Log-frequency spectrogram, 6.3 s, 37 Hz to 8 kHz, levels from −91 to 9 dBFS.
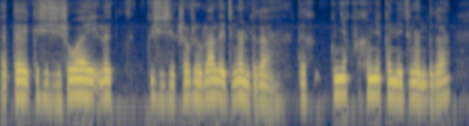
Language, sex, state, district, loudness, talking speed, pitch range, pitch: Wancho, male, Arunachal Pradesh, Longding, -18 LUFS, 180 wpm, 115-130 Hz, 120 Hz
